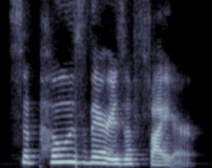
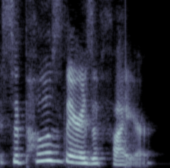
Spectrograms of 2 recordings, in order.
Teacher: there is no question mark and our intonation does not go up like a question so if i say what if there's a fire what if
